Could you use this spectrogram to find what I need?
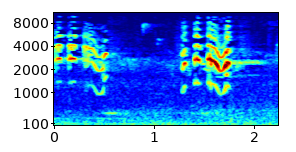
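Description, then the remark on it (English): Two bursts of a lapwing's shrill, high-pitched call, each a quick string of sharp, squeaky notes with a slurred, rising-falling final note, over a low background rumble. “Chiming in with a did I do it? Call, a little lapwing there was.”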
